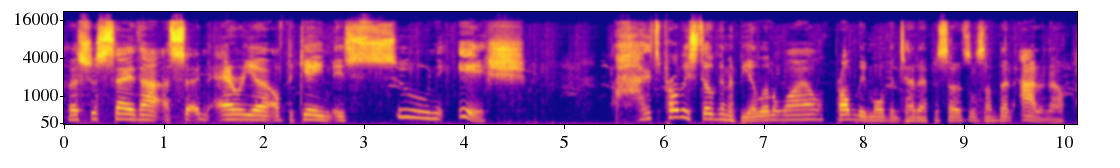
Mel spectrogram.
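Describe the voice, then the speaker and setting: A man giving casual gameplay commentary as a let's play host. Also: on the high side.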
